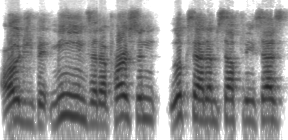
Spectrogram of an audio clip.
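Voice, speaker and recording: A man's voice: high voice, steady tone, a little fast. A man teaching an informal religious class in a conversational way, repeating his points and often asking "right?". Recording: dull lo-fi recording.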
